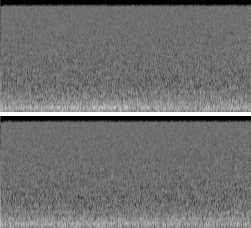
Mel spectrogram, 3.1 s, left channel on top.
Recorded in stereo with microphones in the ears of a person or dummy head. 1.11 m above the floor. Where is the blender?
I don't hear a blender.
